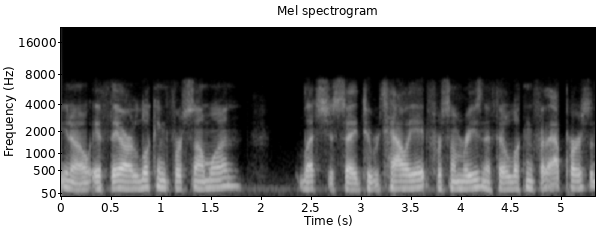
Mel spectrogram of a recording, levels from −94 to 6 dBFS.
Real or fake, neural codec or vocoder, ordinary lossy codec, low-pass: real; none; Opus, 32 kbps; 7.2 kHz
